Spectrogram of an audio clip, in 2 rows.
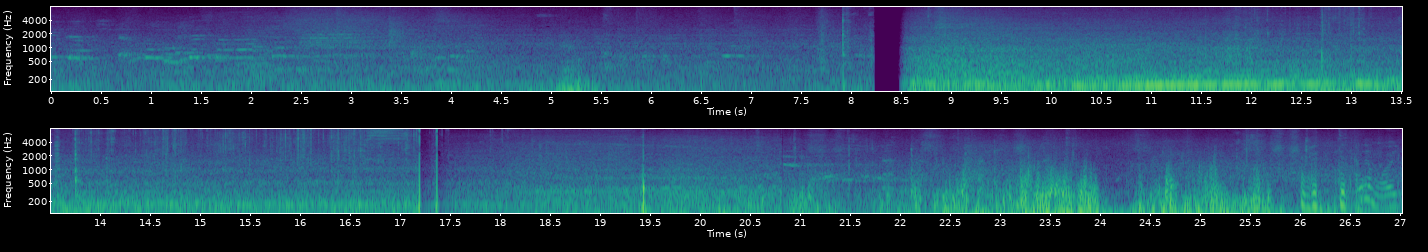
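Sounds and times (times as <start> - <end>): vehicle engine running: 9.2 - 20.8.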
